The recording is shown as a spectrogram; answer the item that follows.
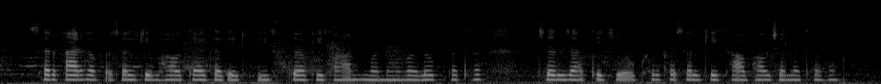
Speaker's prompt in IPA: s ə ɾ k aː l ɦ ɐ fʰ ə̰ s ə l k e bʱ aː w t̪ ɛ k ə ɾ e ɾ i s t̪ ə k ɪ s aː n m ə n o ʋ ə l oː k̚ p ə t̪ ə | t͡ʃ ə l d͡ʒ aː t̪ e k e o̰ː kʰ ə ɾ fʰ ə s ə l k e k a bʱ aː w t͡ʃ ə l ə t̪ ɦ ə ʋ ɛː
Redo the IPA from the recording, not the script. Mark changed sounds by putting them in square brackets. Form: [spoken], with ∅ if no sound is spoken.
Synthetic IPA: s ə ɾ k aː [ɾ] ɦ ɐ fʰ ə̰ s ə l k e bʱ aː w t̪ ɛ k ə ɾ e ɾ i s t̪ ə k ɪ s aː n m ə n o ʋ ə l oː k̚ p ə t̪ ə | t͡ʃ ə l d͡ʒ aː t̪ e k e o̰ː kʰ ə ɾ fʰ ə s ə l k e k a bʱ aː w t͡ʃ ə l ə t̪ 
